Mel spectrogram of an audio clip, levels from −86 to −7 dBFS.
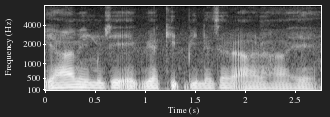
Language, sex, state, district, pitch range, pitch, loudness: Hindi, male, Arunachal Pradesh, Papum Pare, 75-85 Hz, 80 Hz, -14 LUFS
